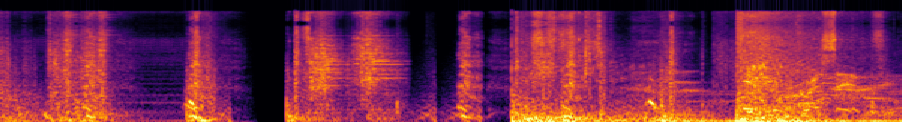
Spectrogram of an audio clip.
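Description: Energy weapons fire in rapid bursts with a buzzing crackle.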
